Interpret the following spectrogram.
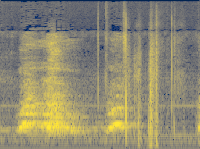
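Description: A dog barking, two barks, the second shorter, followed by a few sharp clicks.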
